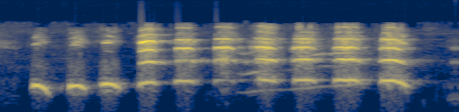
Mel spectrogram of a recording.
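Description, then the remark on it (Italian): A voice imitates a monkey's shriek in a quick series of about ten loud, high-pitched whoops, the first few hooting lower before rising into brighter, screechier cries, with no talking. “Anche scimmia udì la musica e gridò.”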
